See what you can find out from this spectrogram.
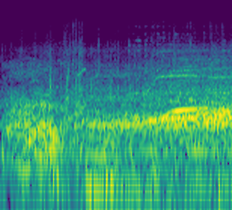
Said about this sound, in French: Voilà, Magnus, la foule l'applaudissait comme s'il avait ou revêtu le maillot jaune ou gagné l'étape. Premier donc maillot à poids de ce Tour de France.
